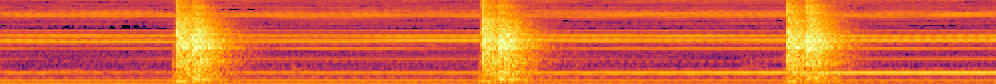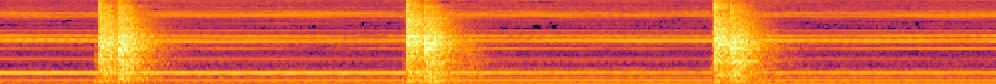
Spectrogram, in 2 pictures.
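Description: Two-post car lift's electric hydraulic pump motor running with a steady hum as it raises a car, a little louder from about eight seconds in. Six sharp metallic clacks come about three seconds apart as the lift's safety latches catch.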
